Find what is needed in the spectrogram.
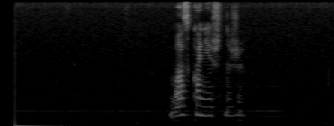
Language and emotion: Russian, neutral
